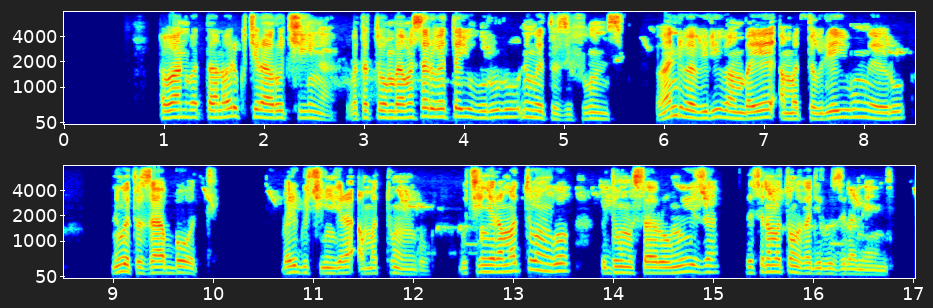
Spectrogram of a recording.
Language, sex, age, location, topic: Kinyarwanda, female, 50+, Nyagatare, agriculture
